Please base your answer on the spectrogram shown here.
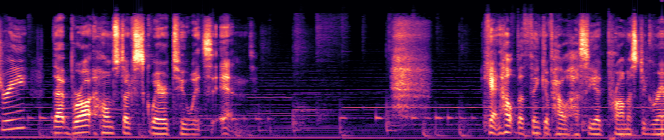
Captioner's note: sigh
